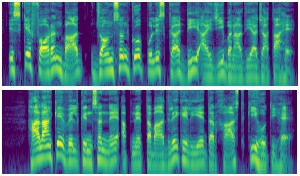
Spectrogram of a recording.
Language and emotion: Urdu, neutral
